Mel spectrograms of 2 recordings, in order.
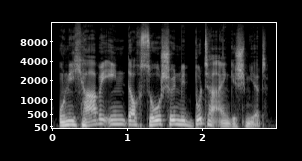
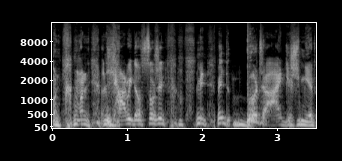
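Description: First: It is spoken in plain standard German. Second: It is spoken in a Franconian character voice. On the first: "Der Satz ist im Hochdeutsch" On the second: "Wenn du den in dieser Eber-Speckschwarte-Ton sagst"

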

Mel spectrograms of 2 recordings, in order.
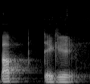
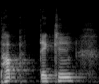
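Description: First: The consonants are soft and lax. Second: The consonants are hard and tense. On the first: The speaker calls it right. "harten Konsonanten wie jetzt P oder T prinzipiell ganz weich sprichst" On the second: The speaker calls it wrong. "also nicht Pappdeckel"

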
